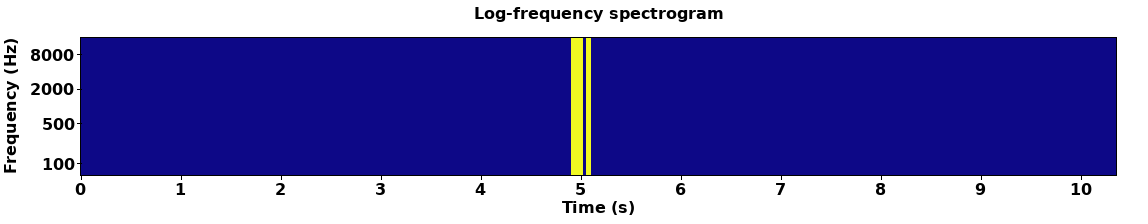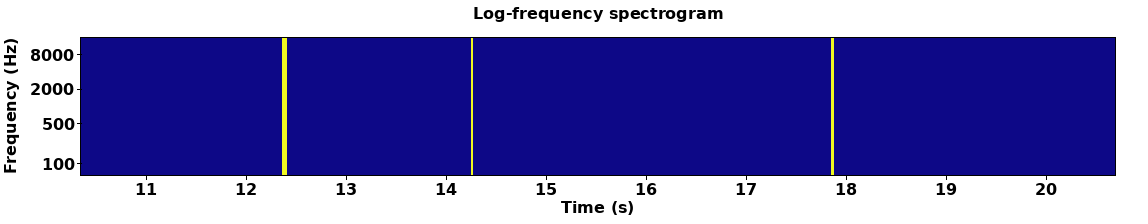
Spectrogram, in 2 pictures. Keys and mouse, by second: 0.1 right click, 1.0 middle click, 3.0 middle click, 3.4 shift+middle click, 3.9 middle click, 4.7 o, 4.9 middle click, 6.0 middle click, 6.0 right click, 8.0 c, 12.6 q, 13.4 w, 15.5 middle click.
